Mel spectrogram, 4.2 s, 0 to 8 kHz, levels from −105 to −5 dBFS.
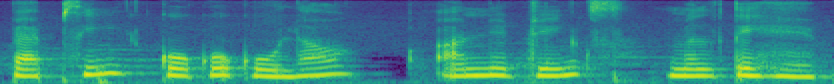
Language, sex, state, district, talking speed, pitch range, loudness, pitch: Hindi, female, Madhya Pradesh, Umaria, 100 wpm, 200-220 Hz, -17 LUFS, 210 Hz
